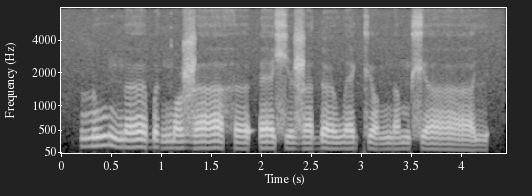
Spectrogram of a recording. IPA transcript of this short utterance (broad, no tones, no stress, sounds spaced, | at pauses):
l u ŋ əː ɓ ə ŋ͡m ɔ ʐ ɐː h əː ʔ ɛ xʲ e ʐ ɐ ɗ œ w ɛ kʲ ɔ ŋ ɐ m xʲ ɐː lʲ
